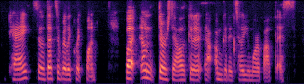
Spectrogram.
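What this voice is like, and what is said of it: Very fast speech. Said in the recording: “I'm talking so fast.”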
